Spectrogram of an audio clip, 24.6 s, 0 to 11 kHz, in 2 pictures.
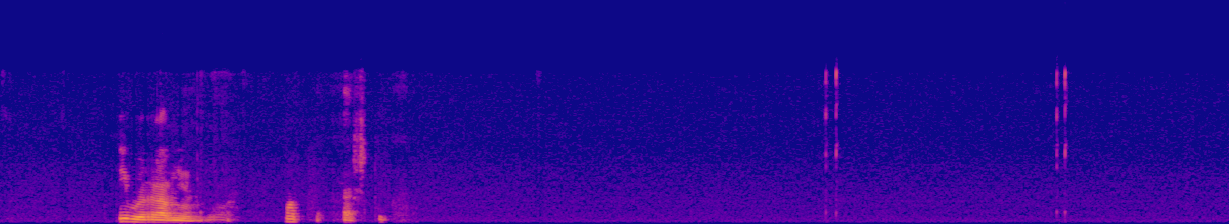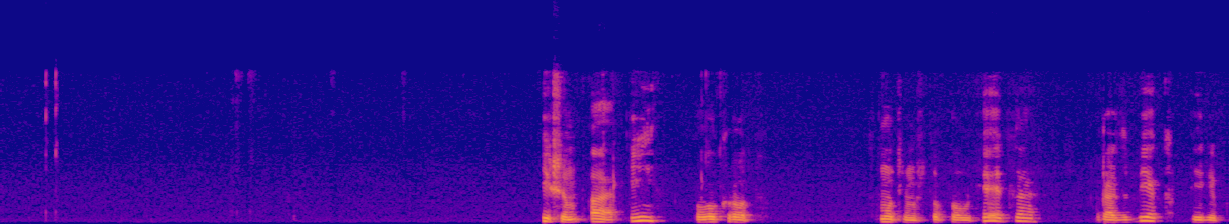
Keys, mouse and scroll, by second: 0.0 middle click, 1.1 r, 2.4 middle click, 8.2 click, 10.7 click, 13.7 r, 15.2-15.6 scroll down 2, 15.6 middle click, 17.8 a, 18.3 i, 21.1 click.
